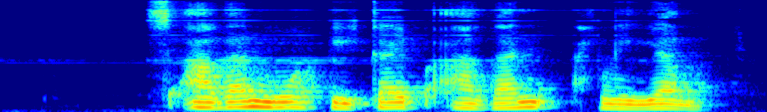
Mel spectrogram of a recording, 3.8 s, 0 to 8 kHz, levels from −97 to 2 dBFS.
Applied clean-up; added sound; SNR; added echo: neural mask model DeepFilterNet 3.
